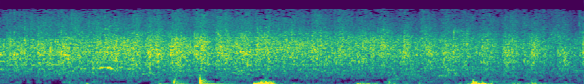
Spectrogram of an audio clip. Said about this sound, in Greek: Και οι περιφερειακοί σύμβουλοι να χειροκροτάνε.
